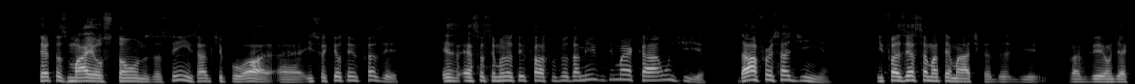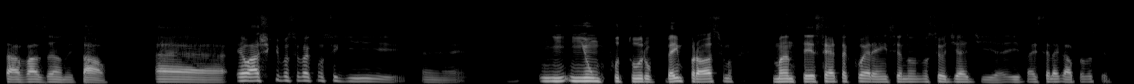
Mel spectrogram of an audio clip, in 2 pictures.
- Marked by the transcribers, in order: in English: "milestones"
- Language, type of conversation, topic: Portuguese, advice, Como posso proteger melhor meu tempo e meu espaço pessoal?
